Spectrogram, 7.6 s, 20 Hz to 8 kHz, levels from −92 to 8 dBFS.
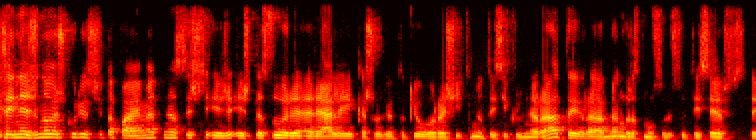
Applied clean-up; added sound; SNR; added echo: none; none; none; none.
